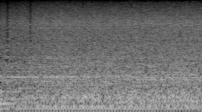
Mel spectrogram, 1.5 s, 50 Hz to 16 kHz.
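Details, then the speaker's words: Stock Nissan RB25DET in a 240SX, after fitting a blow-through MAF, with stock exhaust and reworked downpipe; boost gauge reads about 9 at idle. Low, steady, quiet idle hum with no rise and fall and no knocks; normal idle. "It seems to be idling good. Exhaust is quiet, so that's good."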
